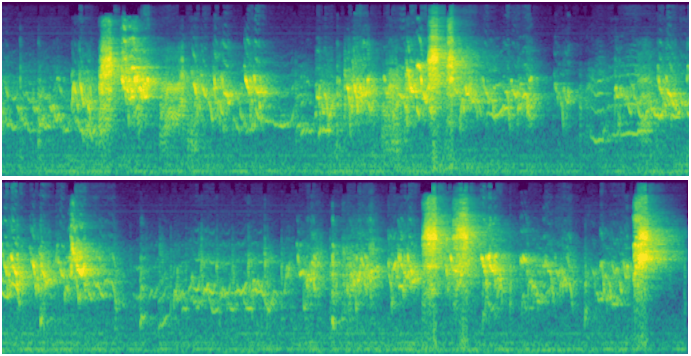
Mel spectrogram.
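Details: Contented pet budgies chatter in waves of warbled, scratchy chirps and thin tweets, pausing briefly near the middle, ending with a sharp loud squeak.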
